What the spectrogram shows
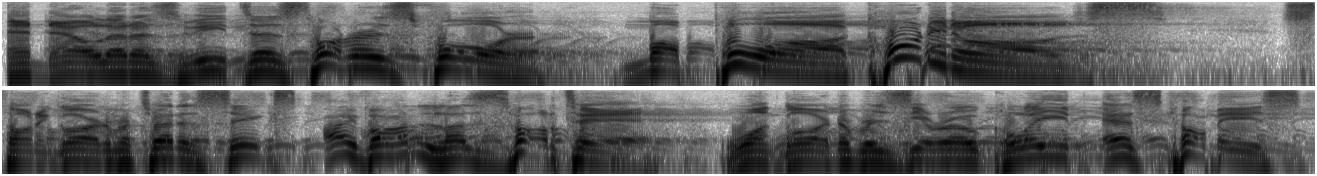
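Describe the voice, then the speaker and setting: A man's voice: fairly high pitch, expressive. A man making a formal arena announcement, introducing starting lineups. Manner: slow, measured announcer cadence. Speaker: game announcer.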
